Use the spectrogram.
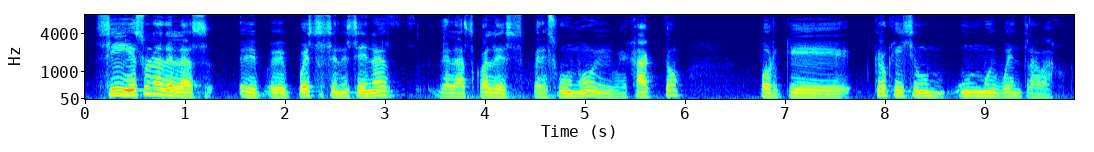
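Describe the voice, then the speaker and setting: A man speaks at a very slow pace with a fairly high pitch. His tone is dark and mellow, with ordinary pitch variation. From Mexico City. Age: 80s+. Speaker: playwright. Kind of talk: interview. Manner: halting.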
